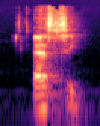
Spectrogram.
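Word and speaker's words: δεήσει: but uh the essay Essie so Delta at the time of the New Testament was pronounced the I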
